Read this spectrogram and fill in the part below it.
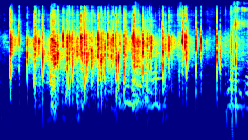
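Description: Scattered hand clapping at an outdoor village snake-charmer style street performance, a burst of irregular claps close by, mixed with talking voices.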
